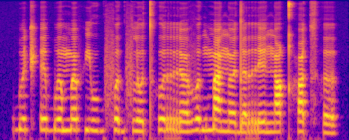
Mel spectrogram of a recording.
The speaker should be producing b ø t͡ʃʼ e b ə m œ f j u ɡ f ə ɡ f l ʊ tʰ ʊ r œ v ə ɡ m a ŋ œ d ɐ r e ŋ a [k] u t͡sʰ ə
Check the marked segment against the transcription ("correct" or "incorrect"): incorrect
